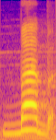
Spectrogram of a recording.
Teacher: dalam posisi mati suaranya terdengar mantul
